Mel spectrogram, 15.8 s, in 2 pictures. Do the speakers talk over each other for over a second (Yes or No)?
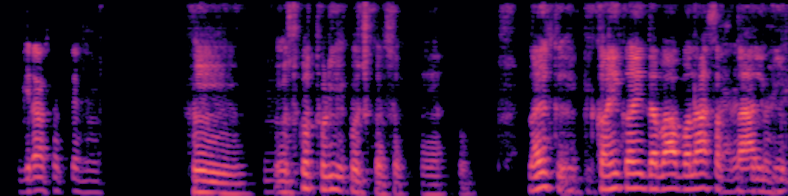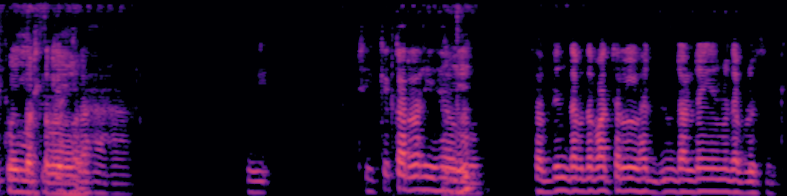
Yes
